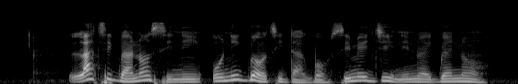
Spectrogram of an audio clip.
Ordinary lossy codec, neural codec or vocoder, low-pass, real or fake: none; none; 7.2 kHz; real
